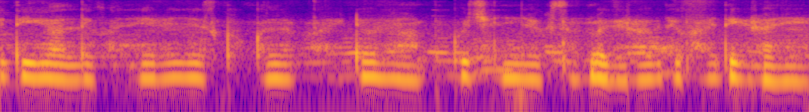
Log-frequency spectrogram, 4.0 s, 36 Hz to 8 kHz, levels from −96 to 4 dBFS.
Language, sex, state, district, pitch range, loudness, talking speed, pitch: Hindi, female, Uttar Pradesh, Hamirpur, 175-195 Hz, -20 LUFS, 280 wpm, 185 Hz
